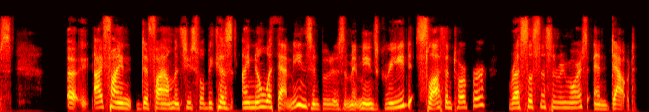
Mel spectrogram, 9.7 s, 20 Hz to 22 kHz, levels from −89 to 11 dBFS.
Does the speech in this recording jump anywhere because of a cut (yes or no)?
yes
